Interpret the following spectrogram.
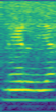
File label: "neljä", Finnish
